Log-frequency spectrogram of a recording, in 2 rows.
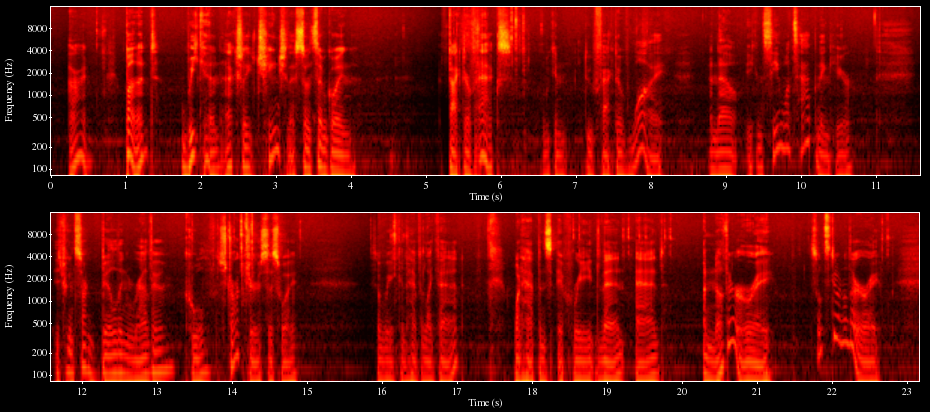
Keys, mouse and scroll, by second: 5.5 click, 7.5 middle click, 8.8 click, 13.8 click, 16.1 shift+middle click, 18.4 click, 19.1 click.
